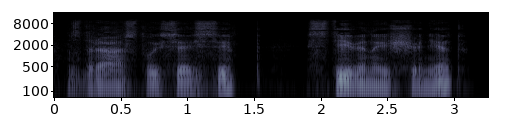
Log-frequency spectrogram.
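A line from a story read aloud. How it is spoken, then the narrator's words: Soft, man. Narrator (Russian): Высокий мужчина сказал мягко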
